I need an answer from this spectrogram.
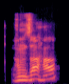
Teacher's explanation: یہ حمزہ ہا حلق کے نیچے والے حصے سے ادا ہوتا ہے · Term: حروف ہلکی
